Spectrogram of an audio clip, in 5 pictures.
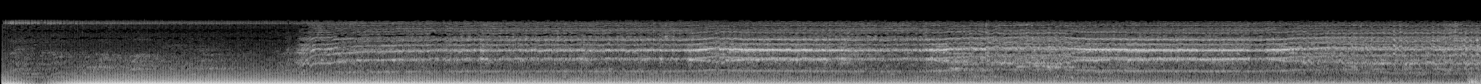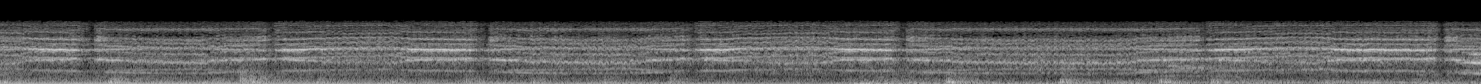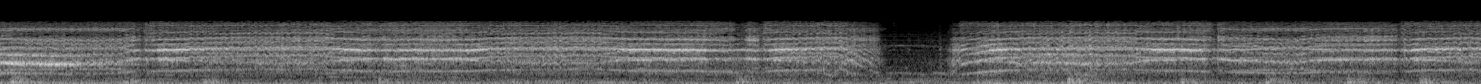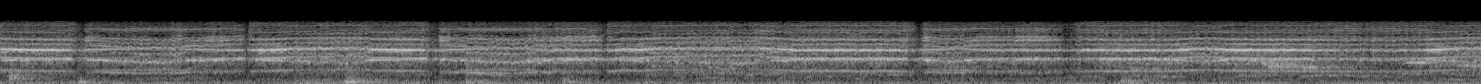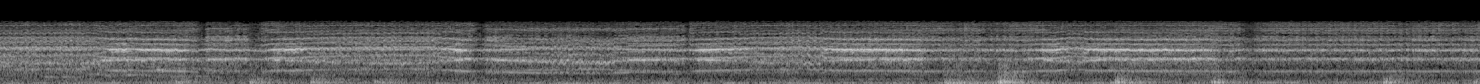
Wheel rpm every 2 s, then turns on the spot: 0, 50, 160, 160, 160, 160, 160, 160, 160, 160, 160, 160, 160, 160, 160, 160, 160, 160, 160, 70, 160, 160, 160, 160, 160, 160, 160, 160, 160, 160, 160, 160, 160, 160, 160, 160, 160.
none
